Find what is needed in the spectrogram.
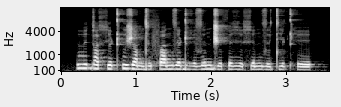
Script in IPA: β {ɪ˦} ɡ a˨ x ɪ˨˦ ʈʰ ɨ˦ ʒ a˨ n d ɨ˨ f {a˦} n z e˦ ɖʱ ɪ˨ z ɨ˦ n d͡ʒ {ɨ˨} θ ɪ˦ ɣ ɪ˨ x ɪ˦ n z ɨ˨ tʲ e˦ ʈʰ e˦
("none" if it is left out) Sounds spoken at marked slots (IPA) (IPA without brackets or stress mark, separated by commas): ɪ˦, a˦, ɨ˨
